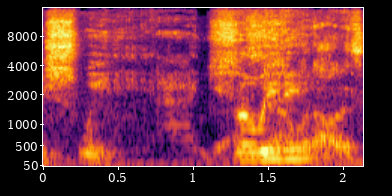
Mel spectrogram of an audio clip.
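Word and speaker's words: Saweetie: Sweetie. It's spelled like Saudi, but it's supposed to be Sweetie, I guess.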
